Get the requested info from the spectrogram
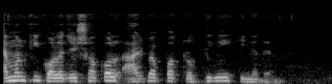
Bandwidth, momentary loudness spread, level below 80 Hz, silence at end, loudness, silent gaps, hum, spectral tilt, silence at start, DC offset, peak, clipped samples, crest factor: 11.5 kHz; 9 LU; -54 dBFS; 0.5 s; -25 LUFS; none; none; -6 dB/octave; 0.05 s; under 0.1%; -8 dBFS; under 0.1%; 16 dB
